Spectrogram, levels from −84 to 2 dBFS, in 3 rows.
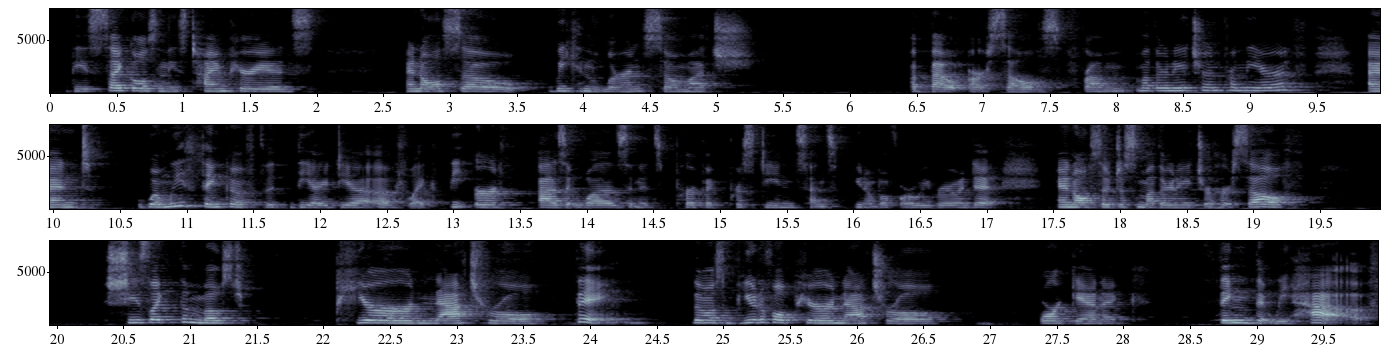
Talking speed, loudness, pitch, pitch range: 140 wpm, -32 LUFS, 210 Hz, 195-230 Hz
